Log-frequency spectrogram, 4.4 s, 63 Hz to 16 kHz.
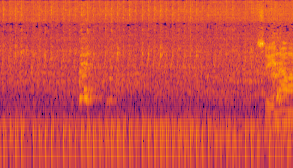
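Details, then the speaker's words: Kawasaki Barako 175 after clutch work for first-gear shudder (kaldag), test run: steady even thumping, no scraping, clutch takes up cleanly; slight shudder remains but far weaker than before. "Wala na yung mga parang kumakagiskis sa gilid niya. Paakyatin muna natin yung langis. Na mga kapit, wala na yung kaldag niya."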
